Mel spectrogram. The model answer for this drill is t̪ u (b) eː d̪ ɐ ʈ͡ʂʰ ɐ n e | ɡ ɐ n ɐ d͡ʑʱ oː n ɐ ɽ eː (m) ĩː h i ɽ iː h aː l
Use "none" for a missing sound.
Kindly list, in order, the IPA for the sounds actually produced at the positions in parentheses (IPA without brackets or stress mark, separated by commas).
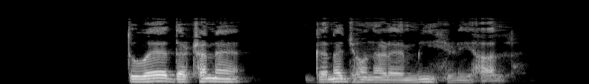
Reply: w, m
